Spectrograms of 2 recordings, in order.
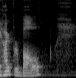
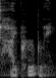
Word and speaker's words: hyperbole: pop onomatopoeia can finally for today try to pronounce that word most of you will say hyperbole it isn't it's hyperbole students use hyperbole a lot kids use hyperbole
